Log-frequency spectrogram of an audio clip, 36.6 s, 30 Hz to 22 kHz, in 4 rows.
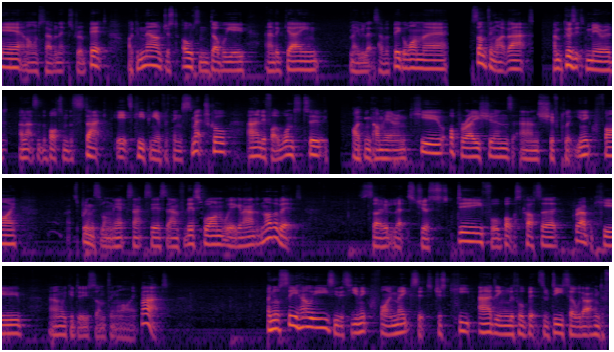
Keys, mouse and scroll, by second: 0.0 click, 2.8 alt+w, 3.9 click, 7.6 click, 11.5-12.0 scroll down 1, 12.0 scroll up 1, 12.1 middle click, 12.7 scroll down 1, 12.9 middle click, 13.5 click, 13.8 click, 14.0 shift+middle click, 14.2 alt+w, 15.0 q, 20.5 shift+middle click, 20.9-21.9 scroll up 2, 21.9 click, 23.0 click, 23.5 shift+middle click, 25.0 d, 27.9 click, 29.5 click, 29.7 middle click, 30.5-30.8 scroll down 2, 30.9 shift+middle click, 31.6 middle click, 32.4 middle click, 33.5 click, 34.1 middle click.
